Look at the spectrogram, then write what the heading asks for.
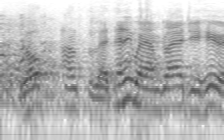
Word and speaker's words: Los Angeles: Some people call it Los Angeles, and some people call it Los Angeles. I personally prefer the pure Castilian Spanish pronunciation. Los Angeles. Los Angeles.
